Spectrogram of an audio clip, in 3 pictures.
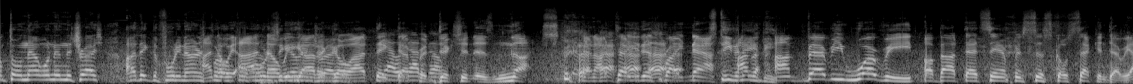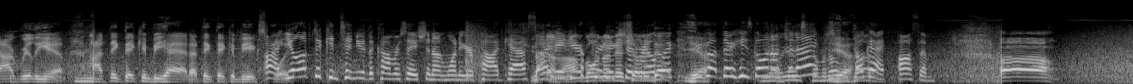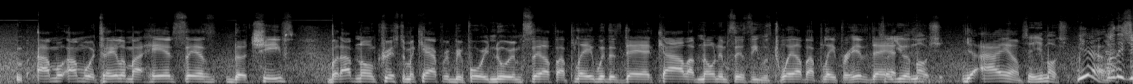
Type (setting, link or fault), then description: setting, busy venue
